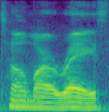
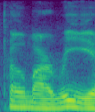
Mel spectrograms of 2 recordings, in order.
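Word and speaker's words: Tomar-Re: Then John Stewart got Tomar Ray / Tomar Ree, if you prefer to pronounce it that way.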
